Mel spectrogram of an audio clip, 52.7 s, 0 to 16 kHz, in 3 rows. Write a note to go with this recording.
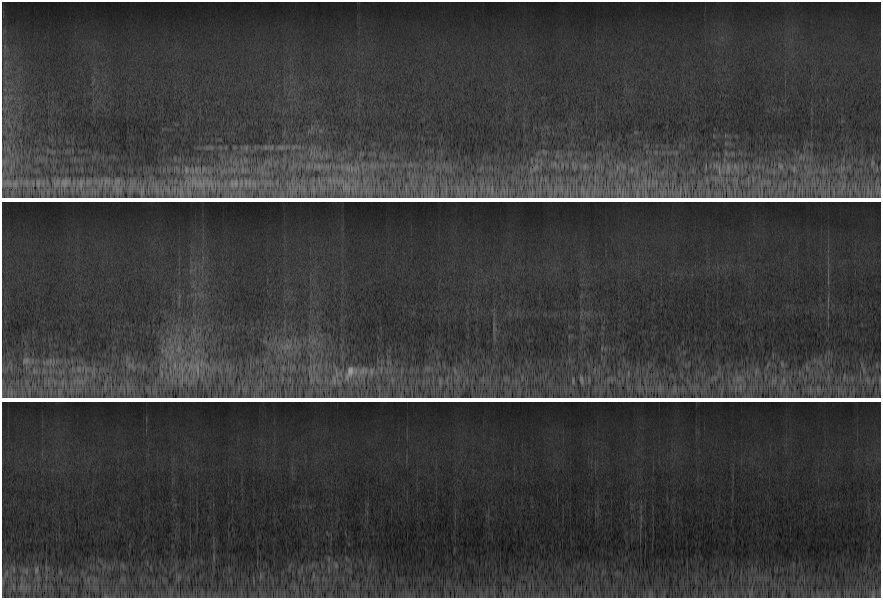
members of the Besenballett (broom ballet), a sound performance project by artist katrinem, rehearsing in the hallway, entrance ambience before opening, (Sony PCM D50, Primo EM272)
